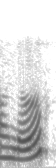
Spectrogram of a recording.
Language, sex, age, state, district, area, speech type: Nepali, female, 30-45, West Bengal, Kalimpong, rural, conversation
